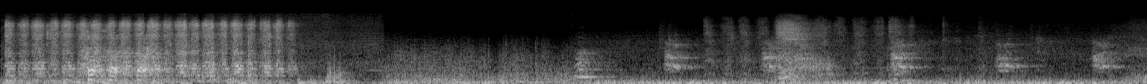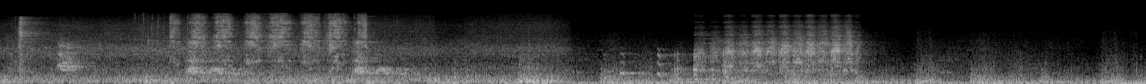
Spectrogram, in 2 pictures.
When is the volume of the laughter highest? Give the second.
1 s.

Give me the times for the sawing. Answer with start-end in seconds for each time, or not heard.
0.1-3.0, 7.0-9.2, 13.2-15.2, 18.4-20.1.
